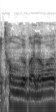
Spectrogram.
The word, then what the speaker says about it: Tagovailoa: Tagovailoa, it's supposed to be, but that's not far from the way it's spelled.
